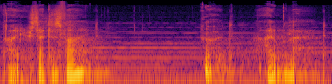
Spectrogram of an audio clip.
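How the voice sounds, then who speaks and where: A man playing a courtly, brooding vampire lord in an ASMR roleplay, speaking formally and deliberately in a hushed, breathy, gravelly voice. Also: close to an everyday voice. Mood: courtly, protective. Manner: formal, hushed, deliberate, theatrical aristocratic address. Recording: roomy echo under background music. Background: music.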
